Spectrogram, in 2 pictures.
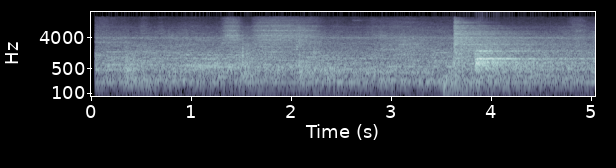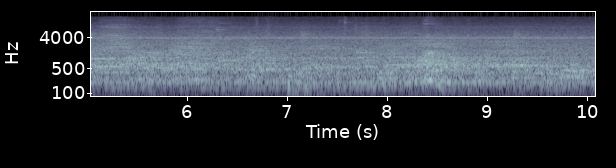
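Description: Steady gym background noise with indistinct voices, and about four seconds in a single sharp metallic clank of gym weights that rings on for a second or so.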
